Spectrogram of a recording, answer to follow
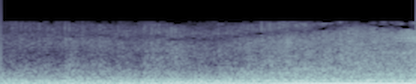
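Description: A low rumble that grows steadily louder, strongest near the end.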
